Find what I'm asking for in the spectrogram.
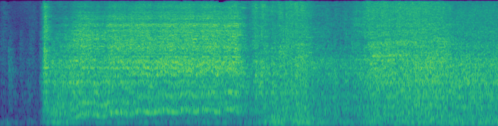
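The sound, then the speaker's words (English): A car engine in a vehicle without seat belts fires up after ignition with a sudden loud burst. It then runs at a steady, rough roar, dipping briefly before settling again. “Checking the gears. Ignition. Got to wait for the fuel to pump up. That's it. There we go.”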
